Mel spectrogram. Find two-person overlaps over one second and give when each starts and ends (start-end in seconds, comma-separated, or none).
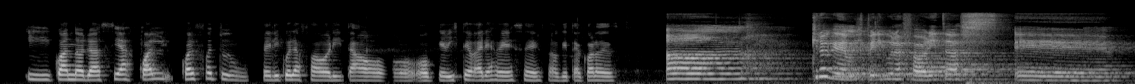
none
